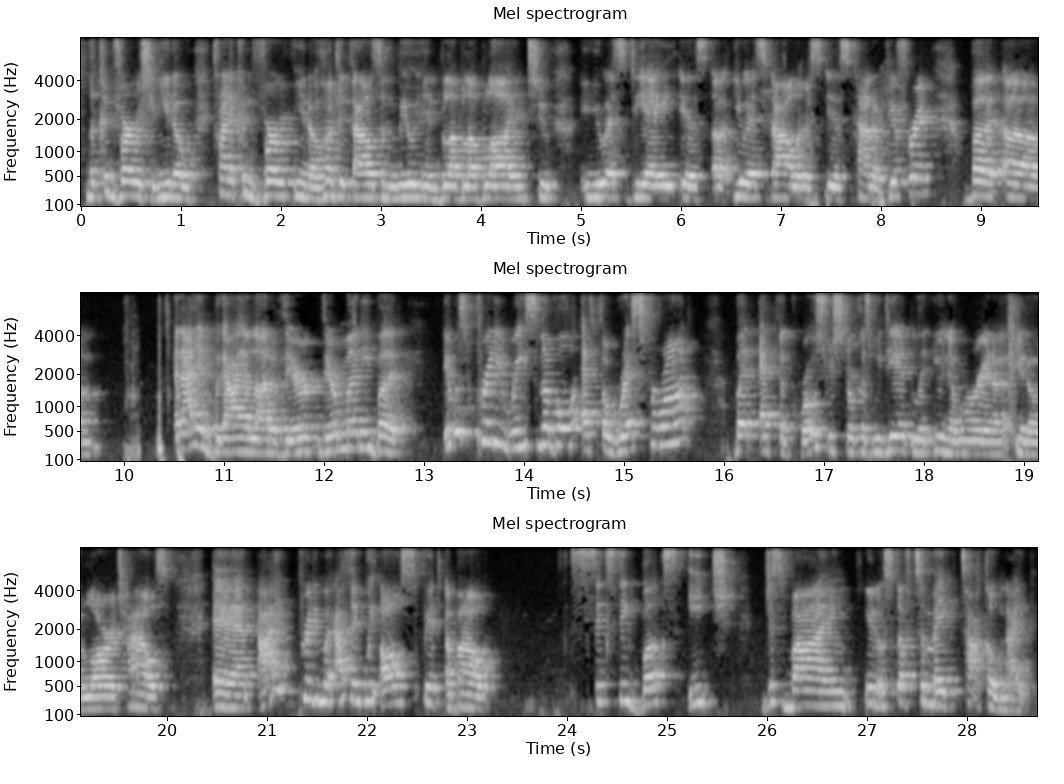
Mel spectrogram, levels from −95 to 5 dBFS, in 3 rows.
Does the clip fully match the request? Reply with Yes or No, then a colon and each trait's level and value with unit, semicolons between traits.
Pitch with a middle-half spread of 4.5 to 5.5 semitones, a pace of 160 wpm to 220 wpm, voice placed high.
Yes: average, 4.9 semitones; average, 180 wpm; high, 200 Hz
